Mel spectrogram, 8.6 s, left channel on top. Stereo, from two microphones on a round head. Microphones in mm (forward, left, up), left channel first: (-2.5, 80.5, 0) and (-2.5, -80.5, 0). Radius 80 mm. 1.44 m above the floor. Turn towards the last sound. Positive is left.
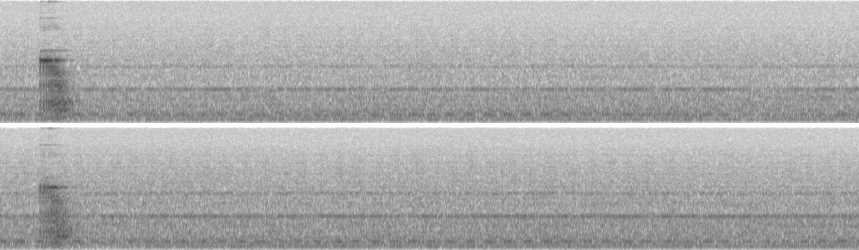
turn(degrees=0)  # may be behind; listen again after turning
